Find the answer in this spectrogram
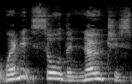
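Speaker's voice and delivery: ordinary delivery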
